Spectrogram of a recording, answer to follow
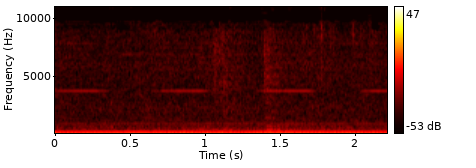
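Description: Steady low hum, unchanging in level, with a faint steady higher tone above it.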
